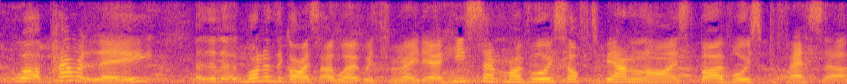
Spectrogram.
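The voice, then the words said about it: Hard-to-place accent. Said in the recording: “I've got an inexplicable accent ... it's like non-easy to place anywhere.”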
